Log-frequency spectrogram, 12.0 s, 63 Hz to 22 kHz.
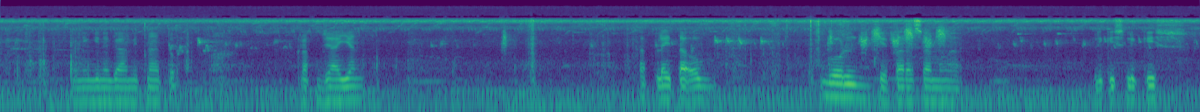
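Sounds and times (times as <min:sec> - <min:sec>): crickets and insects chirring: 0:00.0 - 0:12.0
man's voice: 0:08.2 - 0:09.7.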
